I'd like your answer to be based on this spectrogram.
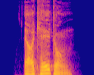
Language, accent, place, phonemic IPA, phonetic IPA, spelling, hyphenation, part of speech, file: German, Germany, Berlin, /ɛrˈkɛltʊŋ/, [ʔɛɐ̯ˈkʰɛltʰʊŋ], Erkältung, Er‧käl‧tung, noun, De-Erkältung.ogg
- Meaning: cold (illness)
